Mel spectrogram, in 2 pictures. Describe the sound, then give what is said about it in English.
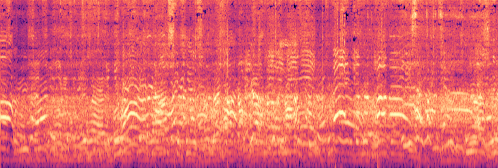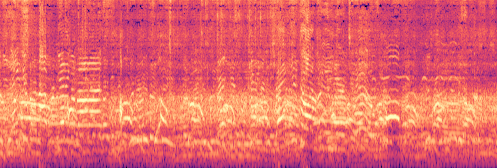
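A dense crowd of many overlapping voices around Donald Trump and reporters chatters and calls out continuously, a steady loud babble with no single speaker standing out for the full twenty seconds. “He wades into the crowd of people, talks to them, talks to the reporters.”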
